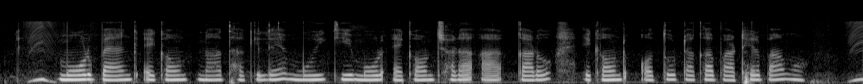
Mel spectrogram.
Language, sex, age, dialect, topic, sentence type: Bengali, female, 18-24, Rajbangshi, banking, question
